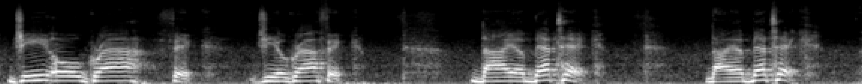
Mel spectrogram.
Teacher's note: the next to the last syllable is graph geographic and so because it ends in ic we put the emphasis on the second to the last syllable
